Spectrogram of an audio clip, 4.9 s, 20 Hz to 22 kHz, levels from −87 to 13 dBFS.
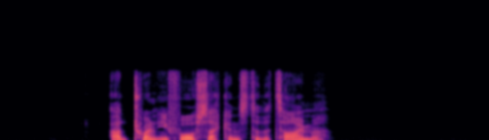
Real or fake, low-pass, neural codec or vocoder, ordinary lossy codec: real; 10.8 kHz; none; none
